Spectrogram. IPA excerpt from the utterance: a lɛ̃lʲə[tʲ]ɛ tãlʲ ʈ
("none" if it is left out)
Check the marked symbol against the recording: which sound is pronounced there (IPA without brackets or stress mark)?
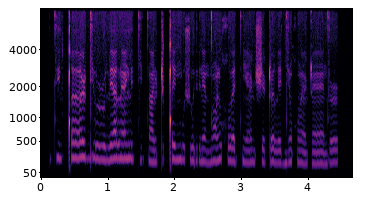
tʲ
